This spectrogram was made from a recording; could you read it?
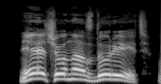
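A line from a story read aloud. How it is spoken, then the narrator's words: Shouted out. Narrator (Russian): выкрикнул один из них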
